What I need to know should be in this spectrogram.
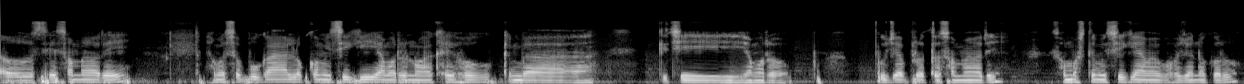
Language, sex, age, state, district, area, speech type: Odia, male, 30-45, Odisha, Kalahandi, rural, spontaneous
